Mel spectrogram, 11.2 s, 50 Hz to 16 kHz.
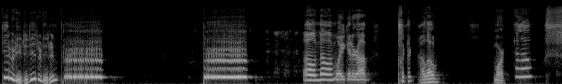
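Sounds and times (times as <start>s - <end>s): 
speech: 0.2s - 1.5s, 6.1s - 8.8s, 9.9s - 11.2s
warbling electronic tone through a telephone line: 1.3s - 2.1s, 4.1s - 5.0s.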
